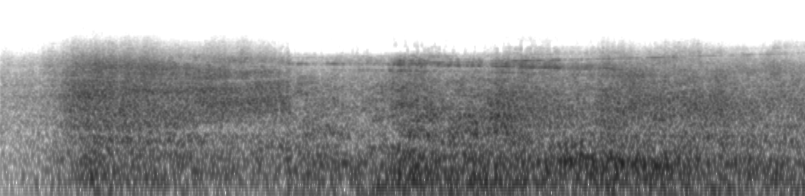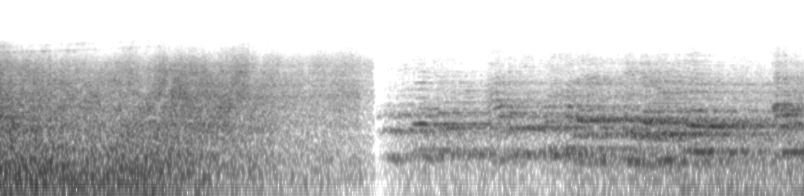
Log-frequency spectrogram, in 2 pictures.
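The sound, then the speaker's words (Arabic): An airplane roars as it comes in to land. A broad, steady engine rumble swells and holds for about eleven seconds, then cuts off abruptly into much quieter sound. “عن إذنك، الطيارة قربت تنزل.”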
